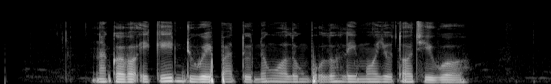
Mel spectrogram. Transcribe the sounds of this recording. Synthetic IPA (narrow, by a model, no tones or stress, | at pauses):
naɡ̥ɔ̤ɾɔ̰ʔikind̪̥uwepad̪̥ṳnʊŋwɔlʊŋpṵlʊhlimɔjut̪ɔd̥ʒ̥i̤wɔ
